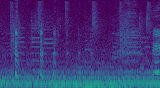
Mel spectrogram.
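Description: Steady drone of a car moving along the road, heard inside the cabin, with music playing underneath. A short laugh comes at the very end.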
